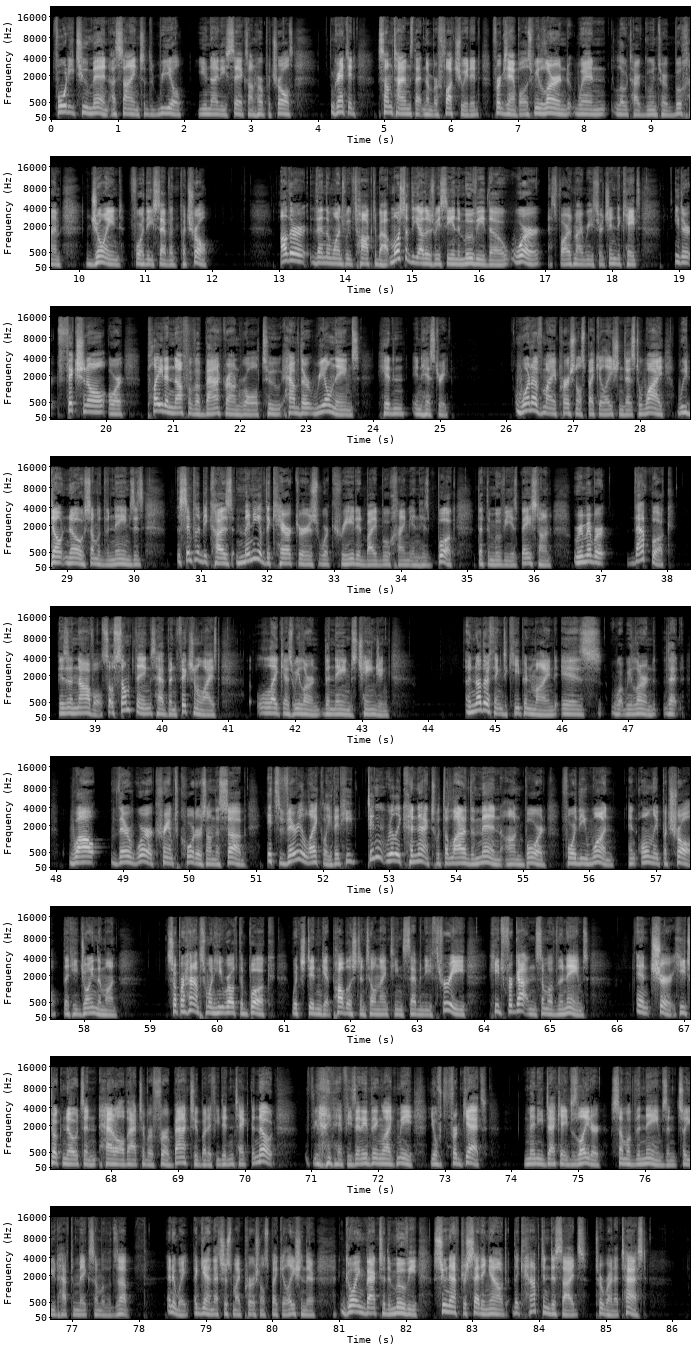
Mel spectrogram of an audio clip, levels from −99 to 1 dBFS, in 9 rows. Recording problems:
thin; somewhat; fading below 700 Hz

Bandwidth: 15.5 kHz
